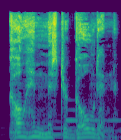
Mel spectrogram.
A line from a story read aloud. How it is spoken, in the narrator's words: she whispered to me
